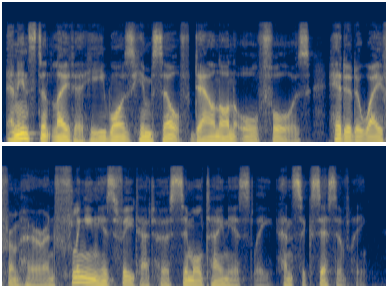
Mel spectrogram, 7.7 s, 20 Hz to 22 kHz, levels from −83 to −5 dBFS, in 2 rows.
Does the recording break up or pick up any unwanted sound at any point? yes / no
no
